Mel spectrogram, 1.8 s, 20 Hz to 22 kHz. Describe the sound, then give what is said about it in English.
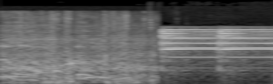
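A loud, noisy burst from a Carolina Panthers soundboard button cuts off abruptly, and a bright, sustained bell tone from the soundboard's hit bell rings out in its place, struck again a moment later. It is clear, with no talking over it. “I meant to push the hit bell, and my pinky swiped on the Panthers, so I got 2 going.”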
